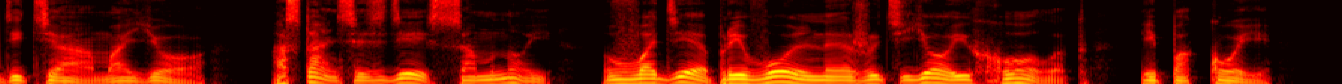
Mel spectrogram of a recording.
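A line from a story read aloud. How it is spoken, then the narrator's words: Silvery voice, whispering and singing. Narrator (Russian): Ее сребристый голосок мне речи странные шептал и пел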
